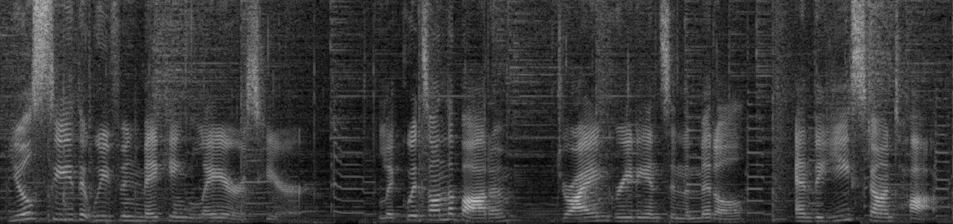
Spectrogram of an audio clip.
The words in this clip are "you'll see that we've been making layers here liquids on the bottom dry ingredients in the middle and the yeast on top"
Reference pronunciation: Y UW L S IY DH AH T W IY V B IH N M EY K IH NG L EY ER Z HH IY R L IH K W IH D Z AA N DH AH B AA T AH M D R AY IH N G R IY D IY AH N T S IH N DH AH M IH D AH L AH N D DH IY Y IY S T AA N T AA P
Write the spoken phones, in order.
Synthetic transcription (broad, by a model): Y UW L S IY DH AH T W IY V B IH N M EY K IH NG L EY ER Z HH IY R L IH K W IH D Z N DH AH B AA T AH M D R AY IH N G R IY D IY AH N T S IH N DH AH M IH D L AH N DH IY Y IY S T N T AA P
